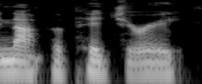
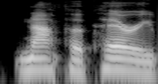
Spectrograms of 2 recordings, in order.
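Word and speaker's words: Napapijri: sellers of like vintage, and they still say Napa Pidgery. But you can sling it into Google, can't you? And I slung it into Google how to pronounce Napa Piri properly, and it told me how I'm pronouncing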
